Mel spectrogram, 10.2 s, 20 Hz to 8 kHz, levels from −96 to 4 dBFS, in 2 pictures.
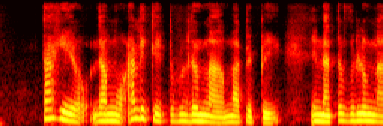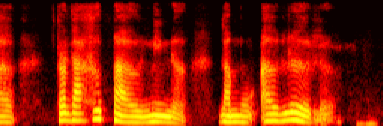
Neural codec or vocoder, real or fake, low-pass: codec, 44.1 kHz, 2.6 kbps, DAC; fake; 7.2 kHz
